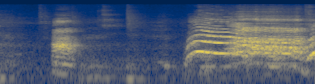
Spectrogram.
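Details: Playing indoors with a tea towel and owners, a pet macaw lets out a loud, sustained harmonic wooooo after a few soft sounds and a brief voice.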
